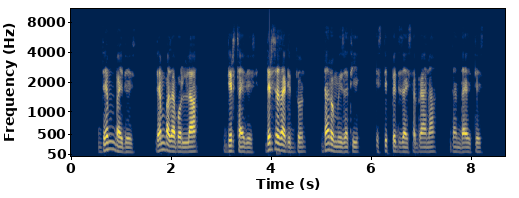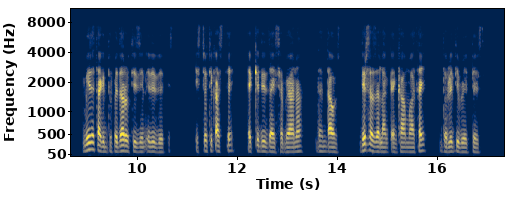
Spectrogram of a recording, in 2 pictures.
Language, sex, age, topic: Gamo, male, 18-24, agriculture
